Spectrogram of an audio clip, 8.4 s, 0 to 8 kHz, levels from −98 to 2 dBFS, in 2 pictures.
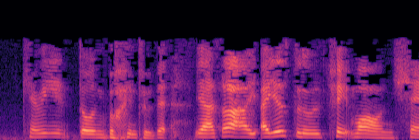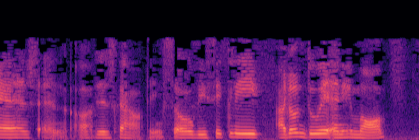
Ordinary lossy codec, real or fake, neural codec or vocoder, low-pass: MP3, 24 kbps; fake; codec, 16 kHz, 0.8 kbps, ZipCodec; 7.2 kHz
